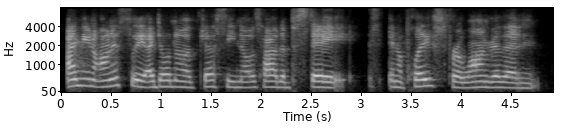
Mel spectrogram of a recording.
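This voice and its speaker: A woman's voice: mid-range voice, fairly even intonation, normal speed. A woman from Virginia, a guest in casual chat, talking in long rambling runs with many fillers.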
